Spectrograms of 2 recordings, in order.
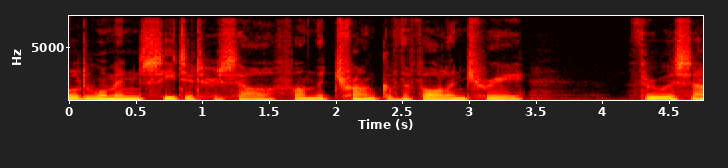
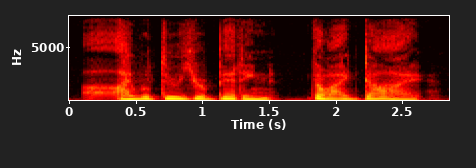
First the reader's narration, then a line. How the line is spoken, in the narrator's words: replied the lady desperately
